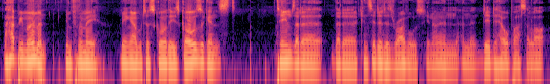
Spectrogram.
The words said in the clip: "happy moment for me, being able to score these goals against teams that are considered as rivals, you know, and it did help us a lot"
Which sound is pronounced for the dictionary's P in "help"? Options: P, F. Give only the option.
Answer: P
